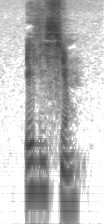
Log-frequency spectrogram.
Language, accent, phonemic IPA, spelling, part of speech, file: French, France, /e.li.sjɛ̃/, hélicien, adjective, LL-Q150 (fra)-hélicien.wav
- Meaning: helical, spiral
